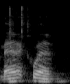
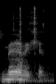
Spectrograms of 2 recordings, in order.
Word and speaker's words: mannequin: But a lot of pretty much all the words that have a quu in the middle of them pronounce it with a k sound like mannequin. It's not manquin, it's mannequin.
